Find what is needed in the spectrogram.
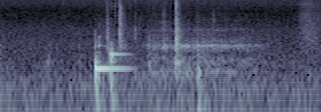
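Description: A short single-pitched beep about half a second in, the Google Assistant listening tone through the Chevy Bolt's car speakers after the steering-wheel voice button is pressed and held. A faint click follows.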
